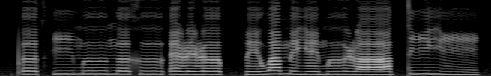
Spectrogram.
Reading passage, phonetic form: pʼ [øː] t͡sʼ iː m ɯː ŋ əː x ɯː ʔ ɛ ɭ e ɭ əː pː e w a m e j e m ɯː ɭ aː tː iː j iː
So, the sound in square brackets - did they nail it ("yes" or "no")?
no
